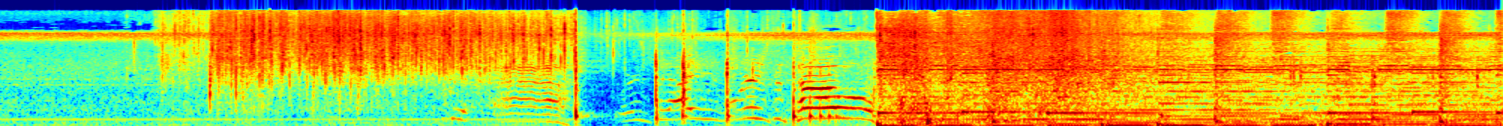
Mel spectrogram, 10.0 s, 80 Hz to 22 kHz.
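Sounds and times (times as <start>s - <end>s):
music: 5.8s - 10.0s.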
